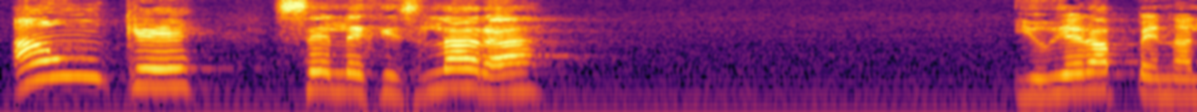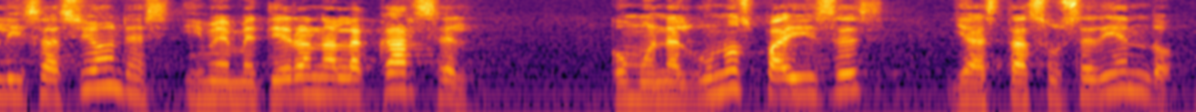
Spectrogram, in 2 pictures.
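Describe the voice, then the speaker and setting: A man's voice: high voice, animated, slow pace, long pauses, sharp tone. A man, a pastor preaching a conversational sermon in a church, asking the congregation rhetorical questions and acting out quoted dialogue. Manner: acts out dialogue in quoted voices.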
